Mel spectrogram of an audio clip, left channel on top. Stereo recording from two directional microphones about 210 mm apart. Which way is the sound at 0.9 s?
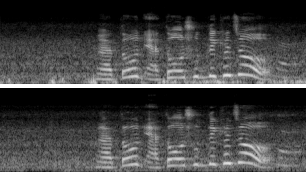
30° left (ahead or behind).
